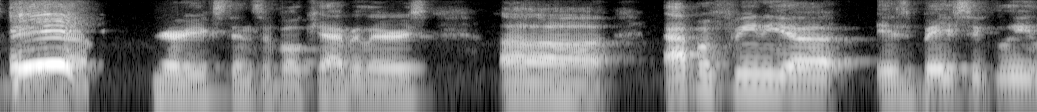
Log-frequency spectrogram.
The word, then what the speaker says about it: apophenia: project and it is called how do you pronounce it apophenia what is apophenia apophenia and they would explain it way better than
